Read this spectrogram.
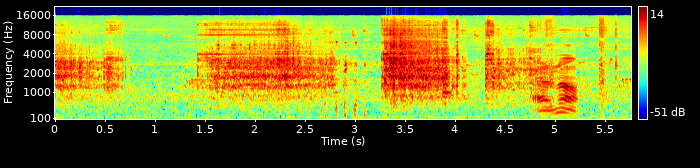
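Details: Arrma Typhon 3S RC car at a skate park: irregular plastic clicking and ratcheting as the motor spins up. The rear differential's plastic gears are stripped and skipping under load; all other gears are metal.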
